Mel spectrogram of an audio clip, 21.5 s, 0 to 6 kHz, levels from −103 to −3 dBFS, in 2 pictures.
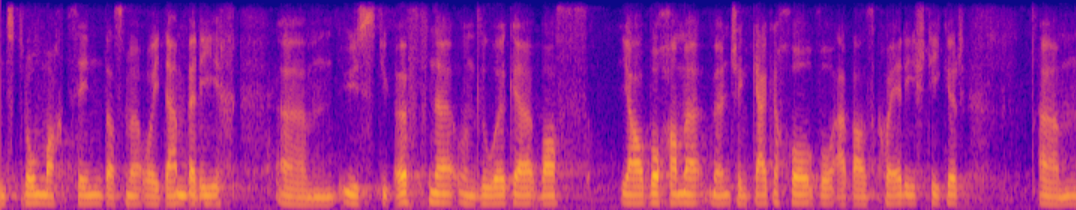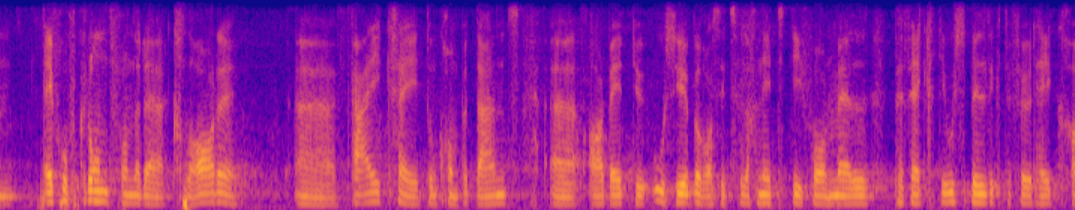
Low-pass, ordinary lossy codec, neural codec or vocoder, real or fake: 5.4 kHz; Opus, 16 kbps; vocoder, 22.05 kHz, 80 mel bands, WaveNeXt; fake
